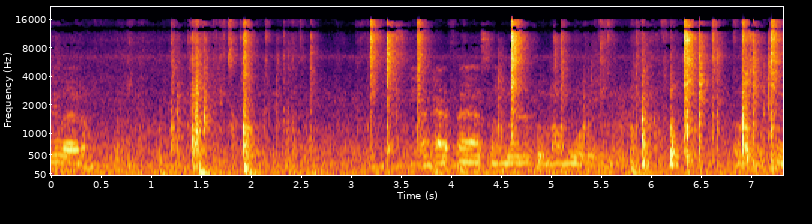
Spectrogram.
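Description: Glass jars and bottles clink and rattle as items are moved around in a refrigerator.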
